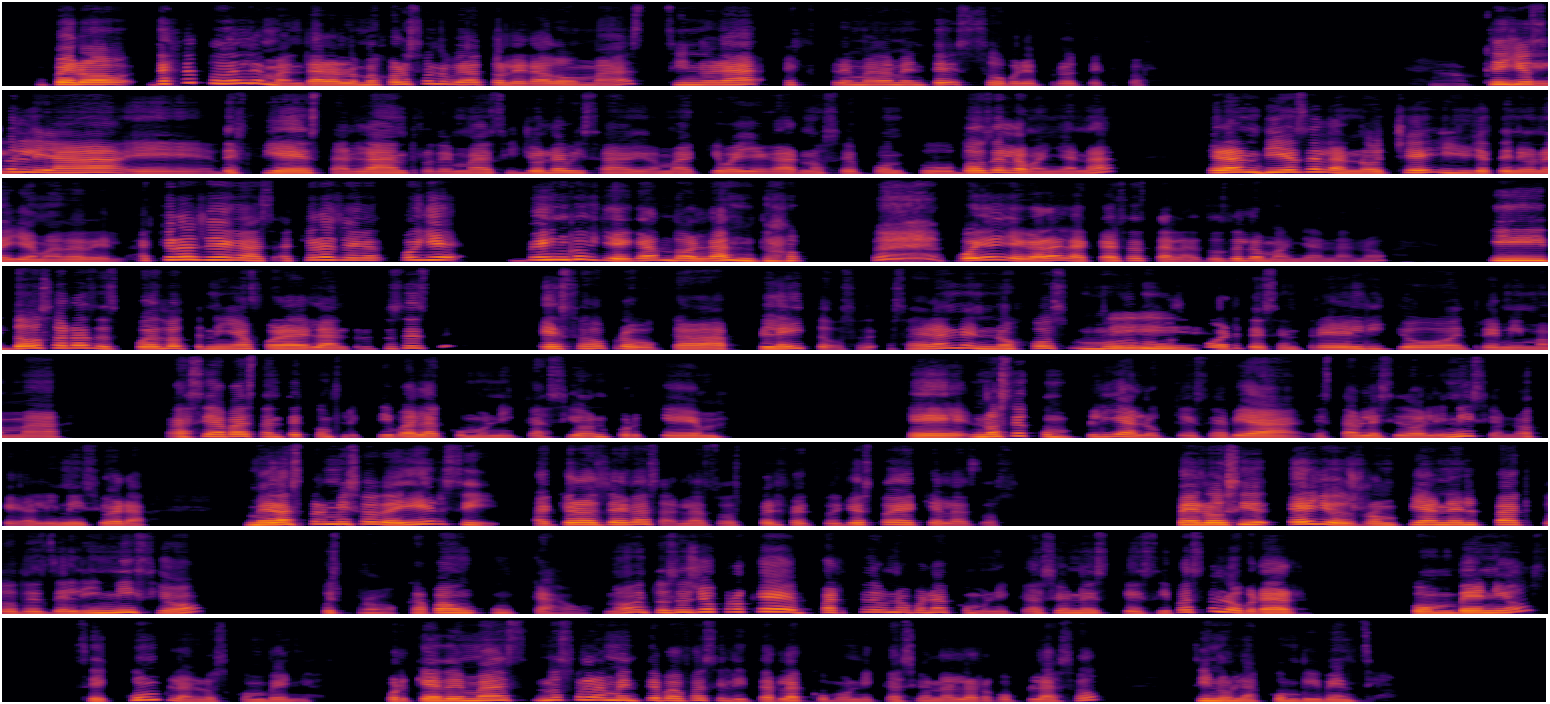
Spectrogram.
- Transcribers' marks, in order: other background noise; laughing while speaking: "antro"
- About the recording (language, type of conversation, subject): Spanish, podcast, ¿Cómo describirías una buena comunicación familiar?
